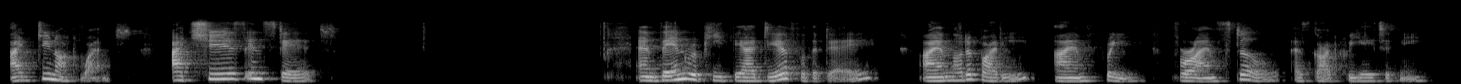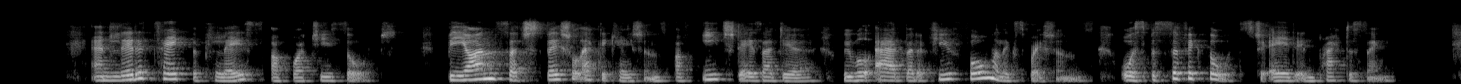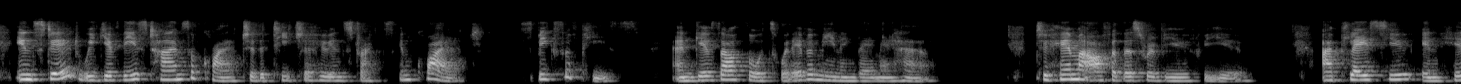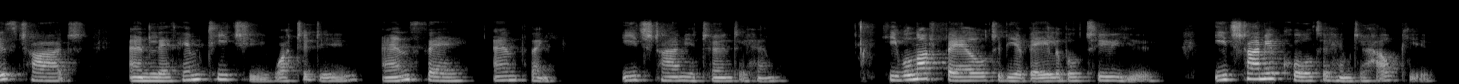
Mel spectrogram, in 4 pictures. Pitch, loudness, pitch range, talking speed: 180 Hz, -24 LUFS, 165-225 Hz, 145 wpm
